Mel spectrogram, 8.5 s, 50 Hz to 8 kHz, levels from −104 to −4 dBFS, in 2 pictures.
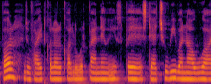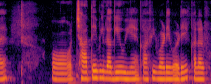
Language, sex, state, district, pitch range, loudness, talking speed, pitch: Hindi, female, Jharkhand, Sahebganj, 175-190 Hz, -36 LUFS, 185 wpm, 180 Hz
